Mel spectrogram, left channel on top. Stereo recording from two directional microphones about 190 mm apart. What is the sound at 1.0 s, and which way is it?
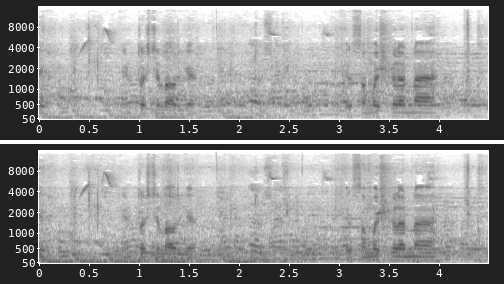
Speech, 5° left (ahead or behind).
